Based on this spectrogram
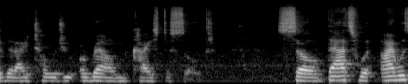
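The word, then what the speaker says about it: Cais do Sodré: It's spelled Cais, another word, Do, and then Sodre is how we would pronounce it in Spanish, kind of. Sodre, but they don't pronounce it that way. So it's Sodre.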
